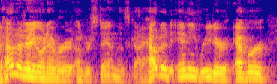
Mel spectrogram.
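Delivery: loud, high-pitched incredulous questioning; exasperated rant. Retold or imitated. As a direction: demand an answer in loud disbelief. Indignant rant resumes after aside.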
